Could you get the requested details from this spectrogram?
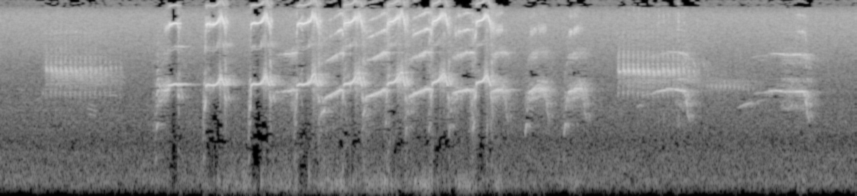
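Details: Bald eagle at the nest with food on it, while another eagle flies in from a nearby tree. A rapid series of high, thin, chirping notes falling in pitch, with a few buzzy squeals before and after.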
